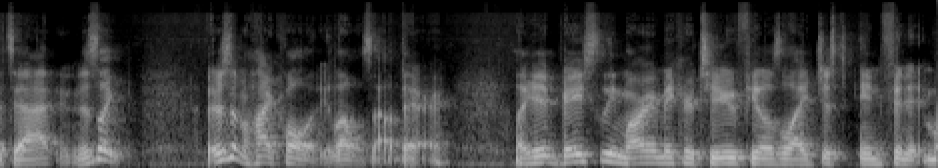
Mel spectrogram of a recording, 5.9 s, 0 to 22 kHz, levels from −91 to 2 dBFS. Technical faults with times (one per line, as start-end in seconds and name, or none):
0.00-5.87 gain pumping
